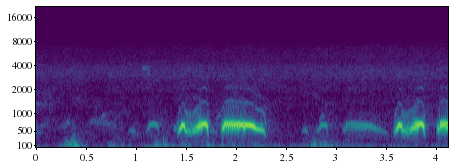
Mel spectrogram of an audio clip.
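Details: Spotted dove used as a decoy, cooing to draw in wild doves. It gives repeated low, mellow three-part coos, the longer notes drawn out and gently falling, over faint low thumps and a steady thin background hiss.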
